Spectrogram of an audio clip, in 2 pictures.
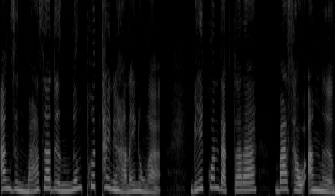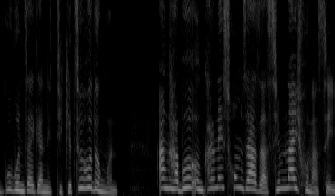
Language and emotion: Bodo, surprised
